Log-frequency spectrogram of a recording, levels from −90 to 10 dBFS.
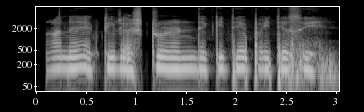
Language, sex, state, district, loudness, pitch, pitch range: Bengali, male, Assam, Hailakandi, -20 LUFS, 155 Hz, 150-160 Hz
